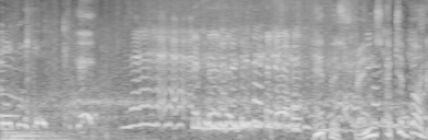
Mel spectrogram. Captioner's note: all laugh; both giggle; suzy bleats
